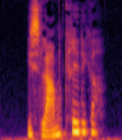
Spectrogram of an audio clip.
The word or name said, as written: islamkritiker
